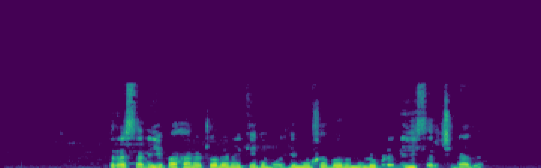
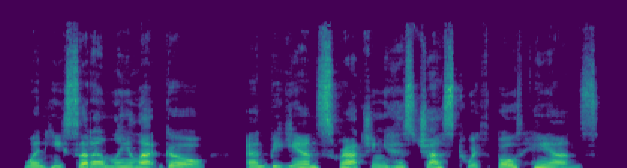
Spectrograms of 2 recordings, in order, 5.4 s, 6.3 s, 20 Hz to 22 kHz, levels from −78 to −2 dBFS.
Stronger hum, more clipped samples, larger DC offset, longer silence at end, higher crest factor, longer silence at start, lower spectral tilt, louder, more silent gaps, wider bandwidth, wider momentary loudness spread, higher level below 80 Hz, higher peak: neither; neither; neither; first, 0.6 s vs 0.3 s; about the same, 16 dB vs 20 dB; first, 1.1 s vs 0.25 s; first, -6 dB/octave vs -3.5 dB/octave; first, -17 LUFS vs -22 LUFS; neither; second, 11.5 kHz vs 19.5 kHz; second, 7 LU vs 10 LU; first, -64 dBFS vs -70 dBFS; about the same, 0 dBFS vs -2 dBFS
